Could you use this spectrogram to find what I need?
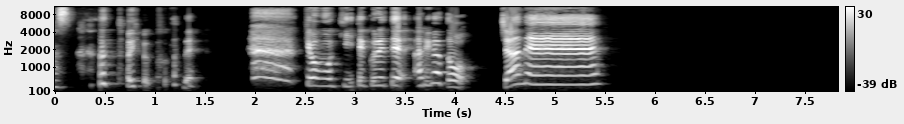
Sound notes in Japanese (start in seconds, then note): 0.8 笑い; 2.0 息をのむ音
